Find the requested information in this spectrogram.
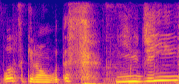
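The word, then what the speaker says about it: Yujin: get on with this eugene is that how you say it you jin why'd i say yuji what am i saying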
